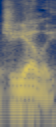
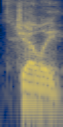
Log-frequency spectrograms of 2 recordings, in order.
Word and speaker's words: Gelli: I said Gielli. Gielli, even though there's no I. Gelli. Whatever. Jelly.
